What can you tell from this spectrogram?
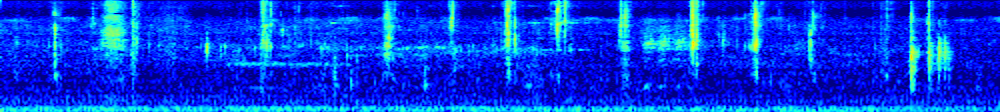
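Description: Person chewing crunchy food, with irregular sharp crunches and clicks, over a steady low rumble.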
